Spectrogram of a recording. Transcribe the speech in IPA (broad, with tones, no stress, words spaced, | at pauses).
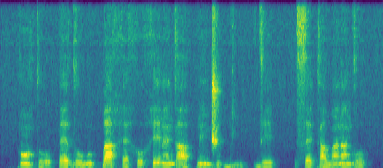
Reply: kɔ̃˧to˨ | ɛ˦do˧wu˦ ɡ͡ba˦˨ hɛ˧ho˧ he˦ɾɛ̃˦ɡa˦˨ | ɾĩ˦d͡ʒu˧ɡ͡bi˨ | de˧ | sɛ˦ka˧wã˦ ɾã˦ɡo˧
